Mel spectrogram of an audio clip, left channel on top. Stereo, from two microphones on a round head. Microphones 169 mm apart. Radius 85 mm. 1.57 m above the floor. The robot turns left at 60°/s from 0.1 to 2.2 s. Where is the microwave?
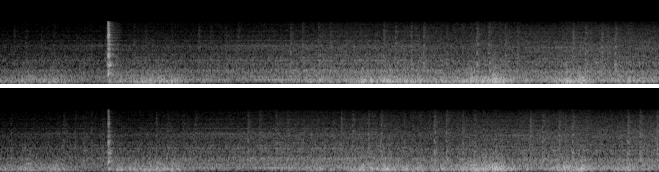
80° left; by 1.2 s 70° left (ahead or behind).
